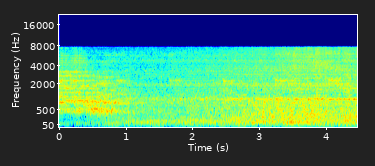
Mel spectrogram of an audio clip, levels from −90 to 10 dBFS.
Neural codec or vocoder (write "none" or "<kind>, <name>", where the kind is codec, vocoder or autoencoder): vocoder, HiFi-GAN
